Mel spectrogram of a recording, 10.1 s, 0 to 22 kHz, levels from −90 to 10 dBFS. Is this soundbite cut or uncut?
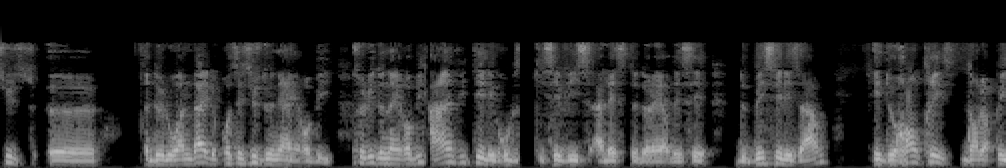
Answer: cut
